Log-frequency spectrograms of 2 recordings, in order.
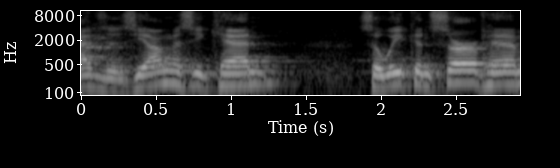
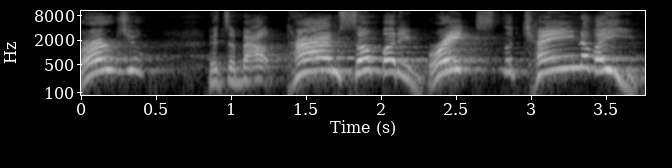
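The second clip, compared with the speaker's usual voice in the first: fake American southern accent; 12 dB louder than usual. Quoting what a man said to virgil, imitating his southern accent. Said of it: "And his southern accent".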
